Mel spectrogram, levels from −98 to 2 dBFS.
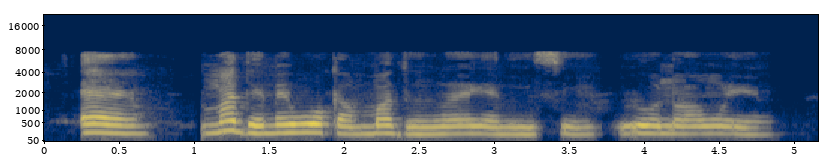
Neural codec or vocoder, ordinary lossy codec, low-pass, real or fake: codec, 16 kHz in and 24 kHz out, 1.1 kbps, FireRedTTS-2 codec; none; 7.2 kHz; fake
